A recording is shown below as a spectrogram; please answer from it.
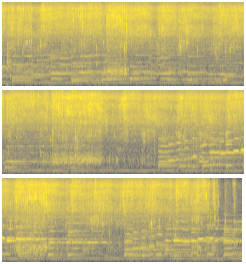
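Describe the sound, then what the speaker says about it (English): Cold tap water runs steadily over tripe being washed in a kitchen sink, a continuous faint splashing stream with soft shifting gurgles as the pieces are handled, under a low background tone. "Make sure you wash them with cold water because we don't want to pre-cook the tripe."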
